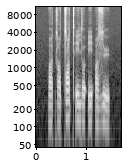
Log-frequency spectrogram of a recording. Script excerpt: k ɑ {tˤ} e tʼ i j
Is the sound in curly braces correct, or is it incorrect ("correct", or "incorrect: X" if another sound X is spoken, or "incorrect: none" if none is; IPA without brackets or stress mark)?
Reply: correct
